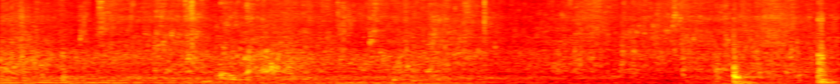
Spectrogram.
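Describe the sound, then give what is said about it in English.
A boat drifts on the swollen Camlann River, water lapping softly around the hull amid a steady low rumble of moving water and breeze, with an occasional gentle knock near the end. “From my view, we're just floating along the Camlann River and it is bulging and it is absolutely beautiful.”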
